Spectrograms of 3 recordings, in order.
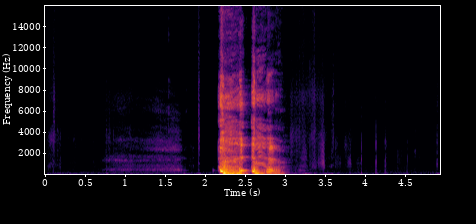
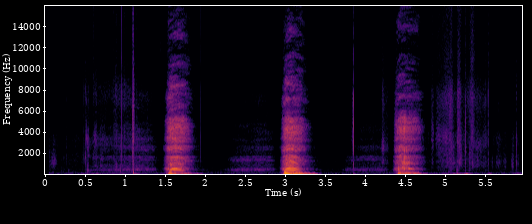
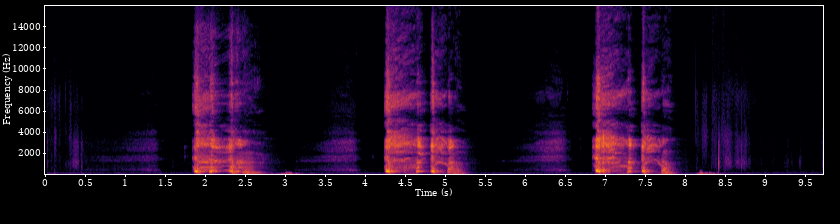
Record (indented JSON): {
  "cough_length": "4.9 s",
  "cough_amplitude": 32768,
  "cough_signal_mean_std_ratio": 0.25,
  "exhalation_length": "6.0 s",
  "exhalation_amplitude": 9424,
  "exhalation_signal_mean_std_ratio": 0.27,
  "three_cough_length": "9.7 s",
  "three_cough_amplitude": 22646,
  "three_cough_signal_mean_std_ratio": 0.32,
  "survey_phase": "beta (2021-08-13 to 2022-03-07)",
  "age": "45-64",
  "gender": "Male",
  "wearing_mask": "No",
  "symptom_cough_any": true,
  "symptom_new_continuous_cough": true,
  "symptom_sore_throat": true,
  "symptom_fatigue": true,
  "symptom_fever_high_temperature": true,
  "symptom_onset": "6 days",
  "smoker_status": "Ex-smoker",
  "respiratory_condition_asthma": false,
  "respiratory_condition_other": false,
  "recruitment_source": "Test and Trace",
  "submission_delay": "2 days",
  "covid_test_result": "Positive",
  "covid_test_method": "ePCR"
}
